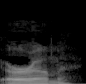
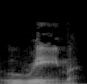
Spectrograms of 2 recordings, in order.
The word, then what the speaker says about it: Urim: The Urim, and here, look at the pronunciation here, Urim.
